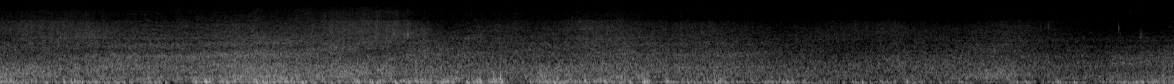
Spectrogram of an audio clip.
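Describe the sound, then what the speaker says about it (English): Gulf of Mexico surf washes onto a beach in North Naples, Florida, a continuous roar of breaking waves mixed with gusty wind buffeting the microphone, steady throughout with no voices. "Love the sound of the waves."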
